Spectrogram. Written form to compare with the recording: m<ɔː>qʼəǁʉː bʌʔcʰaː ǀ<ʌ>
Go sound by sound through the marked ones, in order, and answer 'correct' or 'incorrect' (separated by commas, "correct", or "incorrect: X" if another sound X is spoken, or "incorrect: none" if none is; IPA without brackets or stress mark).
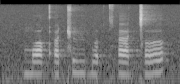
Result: correct, correct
